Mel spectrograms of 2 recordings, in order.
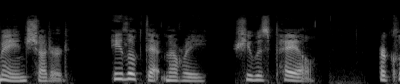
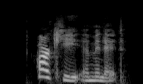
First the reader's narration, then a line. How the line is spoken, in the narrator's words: said the farmer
